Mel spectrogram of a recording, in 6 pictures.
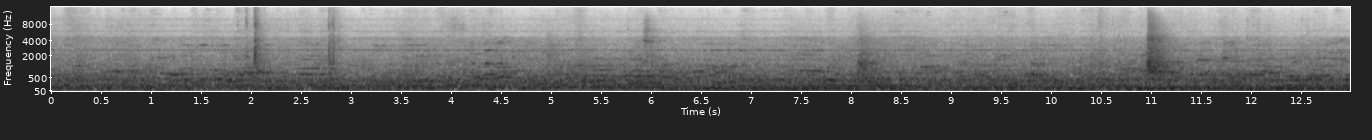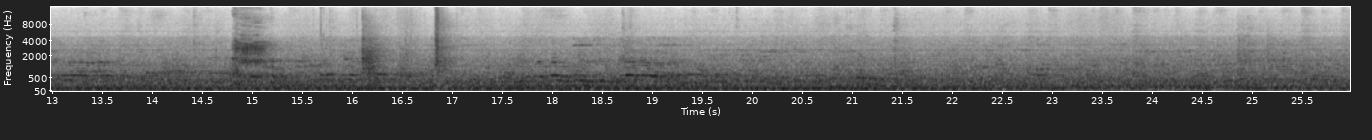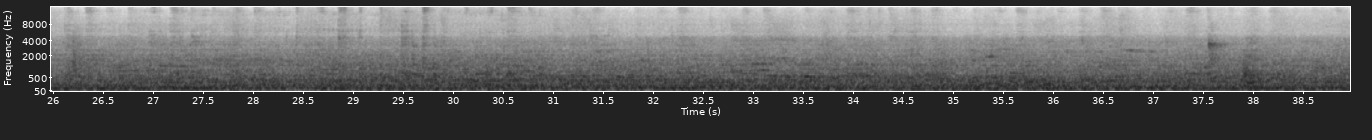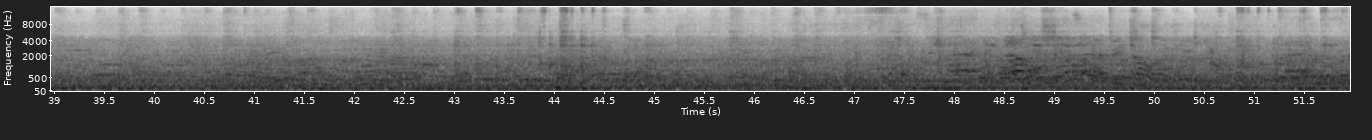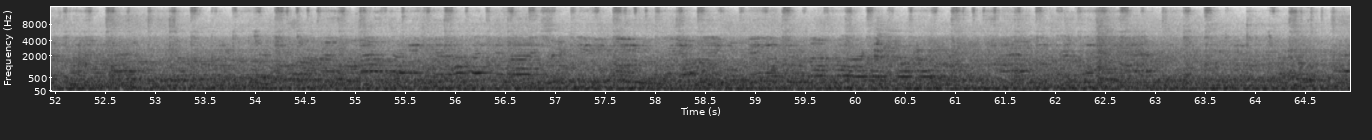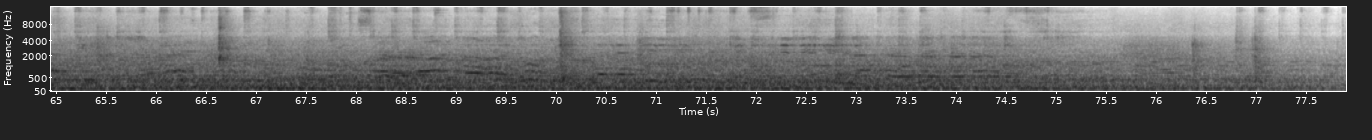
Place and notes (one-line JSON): {"title": "Ville Nouvelle, Tunis, Tunesien - tunis, rue de greece, supermarket", "date": "2012-05-02 14:00:00", "description": "Inside a supermarket. The sound of arabian music thru a broken speaker, plastic bags, women talking, a german customer, the ventilation and a walk thru the shelves.\ninternational city scapes - social ambiences and topographic field recordings", "latitude": "36.80", "longitude": "10.18", "altitude": "11", "timezone": "Africa/Tunis"}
